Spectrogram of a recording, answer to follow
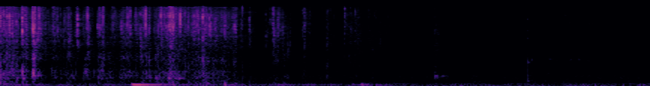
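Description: Thin plastic packaging crinkling and crackling as it is handled and opened by hand, busiest in the first two seconds, then dying down to faint rustles.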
